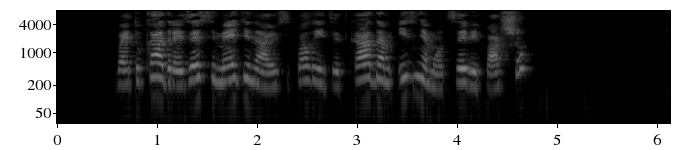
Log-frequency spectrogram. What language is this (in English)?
Latvian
